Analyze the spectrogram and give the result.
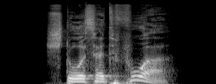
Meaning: second-person plural subjunctive I of vorstoßen
- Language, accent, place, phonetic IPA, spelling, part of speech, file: German, Germany, Berlin, [ˌʃtoːsət ˈfoːɐ̯], stoßet vor, verb, De-stoßet vor.ogg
